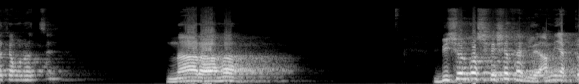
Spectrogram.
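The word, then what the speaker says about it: নরঃ: ঠিকমত করি না আমরা যখন শব্দরূপগুলো পড়ি তখন নরমালি পড়ে যাই বিসর্গকে কোন গুরুত্ব দেই না তার কোন উচ্চারণই করি না দেখো আমরা এরকম ভাবে পড়ি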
